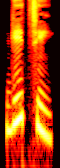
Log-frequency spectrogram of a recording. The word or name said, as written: ಗಿಚ್ಚಿ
